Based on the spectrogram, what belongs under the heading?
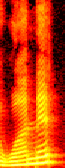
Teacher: Aqui ele ligou want com it, pelo N, want it. E percebe que você não ouve o T de it, só esse corte mesmo do som, tá?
